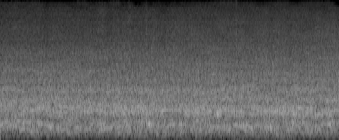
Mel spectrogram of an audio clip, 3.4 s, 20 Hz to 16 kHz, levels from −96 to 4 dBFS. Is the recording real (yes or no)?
no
